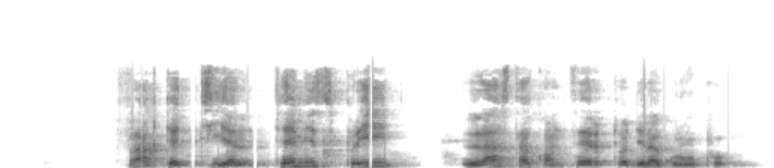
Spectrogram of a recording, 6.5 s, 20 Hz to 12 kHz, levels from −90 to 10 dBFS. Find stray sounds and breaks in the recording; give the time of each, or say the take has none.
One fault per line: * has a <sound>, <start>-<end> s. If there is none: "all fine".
all fine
